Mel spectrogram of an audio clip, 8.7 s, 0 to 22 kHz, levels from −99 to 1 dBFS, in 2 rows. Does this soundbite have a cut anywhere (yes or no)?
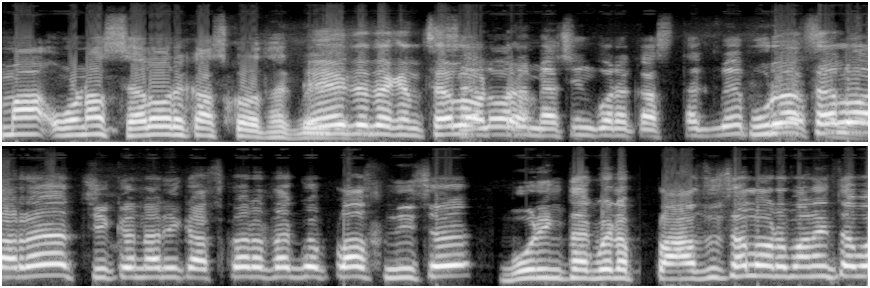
no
